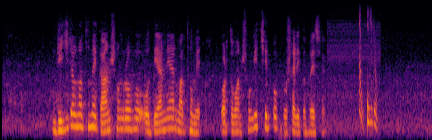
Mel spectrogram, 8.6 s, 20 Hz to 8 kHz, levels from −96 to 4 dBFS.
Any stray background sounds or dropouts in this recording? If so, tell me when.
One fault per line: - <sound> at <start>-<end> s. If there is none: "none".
- chirp at 7.2-7.6 s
